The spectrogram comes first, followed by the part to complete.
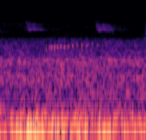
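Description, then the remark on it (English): A western toad calls in Frogtown, Los Angeles, in a steady, continuous trill, soft, with a low droning background and a few higher chirping bursts layered over it. No one speaks. “The frogs have always been in Frogtown.”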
